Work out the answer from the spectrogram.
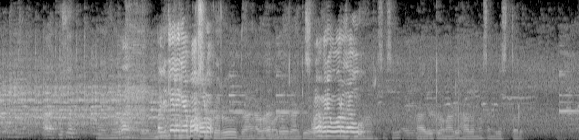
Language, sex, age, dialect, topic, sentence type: Kannada, male, 18-24, Mysore Kannada, agriculture, statement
